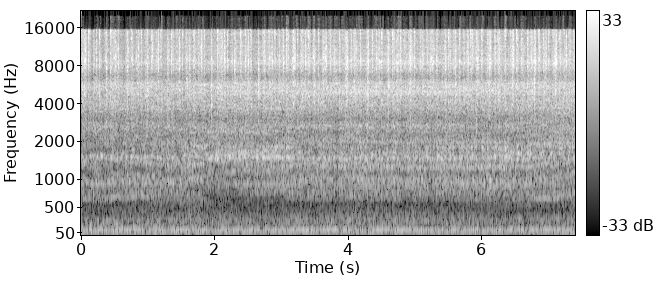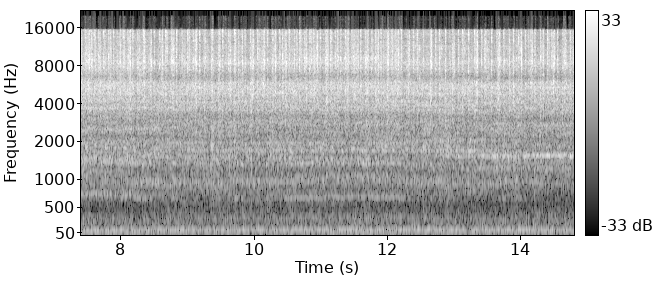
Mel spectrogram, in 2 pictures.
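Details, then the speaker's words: K5 Blazer squarebody V8 with headers at idle after engine fan replacement; loud steady idle with fast fine ticking keeping pace with engine from a header exhaust leak; timing still needs adjusting. "Got an exhaust leak over there. Well, I got headers, so yeah, I got an exhaust leak."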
